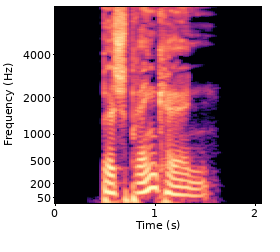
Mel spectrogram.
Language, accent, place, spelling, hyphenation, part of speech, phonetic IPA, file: German, Germany, Berlin, besprenkeln, be‧spren‧keln, verb, [bəˈʃpʁɛŋkl̩n], De-besprenkeln.ogg
- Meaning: to speckle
